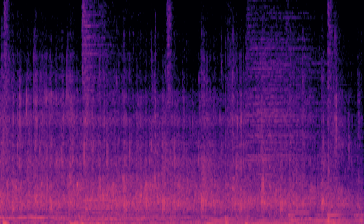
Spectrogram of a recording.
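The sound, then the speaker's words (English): A church audience claps steadily, a dense, even wash of many hands lasting several seconds at a fairly loud, constant level, with some low background tones underneath and no voices. “Yeah, can we clap at that?”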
